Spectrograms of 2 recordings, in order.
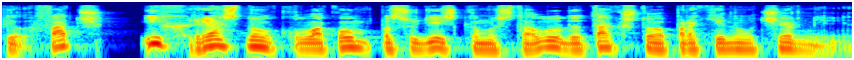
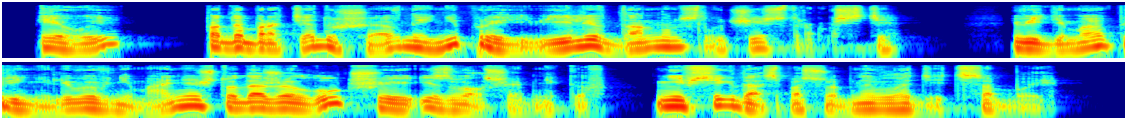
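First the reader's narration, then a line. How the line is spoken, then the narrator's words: Calm. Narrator (Russian): спокойно проговорил Дамблдор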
